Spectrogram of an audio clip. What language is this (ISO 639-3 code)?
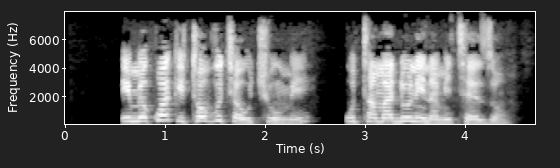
swa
